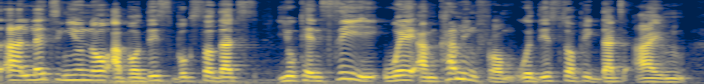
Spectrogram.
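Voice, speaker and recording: A woman in her fifties, a grief coach hosting a live stream, welcoming viewers over and over in an unhurried way with many fillers. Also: low-pitched, fairly bright tone. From Zimbabwe.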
